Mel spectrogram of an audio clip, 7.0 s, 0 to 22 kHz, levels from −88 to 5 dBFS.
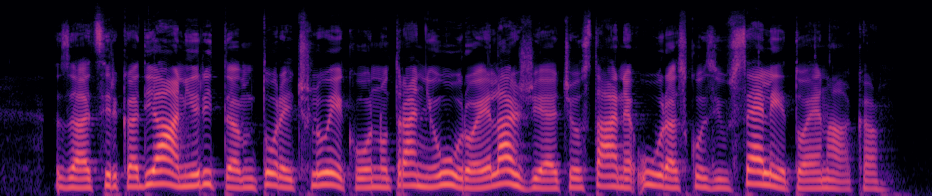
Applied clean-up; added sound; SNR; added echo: none; none; none; none.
